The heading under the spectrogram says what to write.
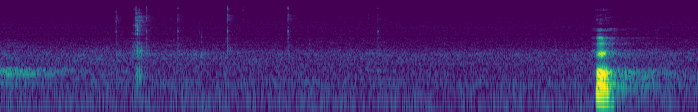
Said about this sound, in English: Here's the first sip.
